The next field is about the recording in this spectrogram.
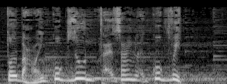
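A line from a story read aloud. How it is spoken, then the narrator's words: Shouting. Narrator (Vietnamese): Dậu hét lên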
